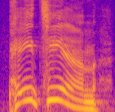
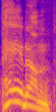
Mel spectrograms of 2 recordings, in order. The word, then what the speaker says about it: Paytm: This week on Case Studies with the Biz Doc, it's Paytm, pronounced Paytm, not Paytm.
